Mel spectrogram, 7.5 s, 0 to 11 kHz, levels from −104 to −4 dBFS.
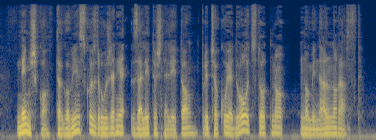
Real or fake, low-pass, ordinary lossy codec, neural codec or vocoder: fake; 9.9 kHz; AAC, 48 kbps; codec, 16 kHz in and 24 kHz out, 2.2 kbps, FireRedTTS-2 codec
